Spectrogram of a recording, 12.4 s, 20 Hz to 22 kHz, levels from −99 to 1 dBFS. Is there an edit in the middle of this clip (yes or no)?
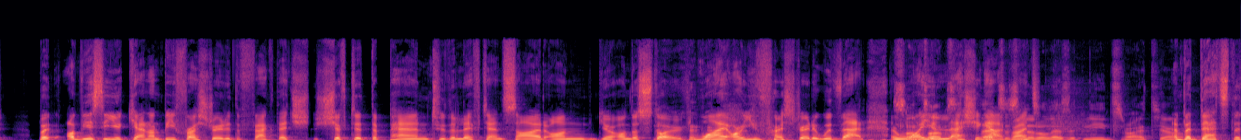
yes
